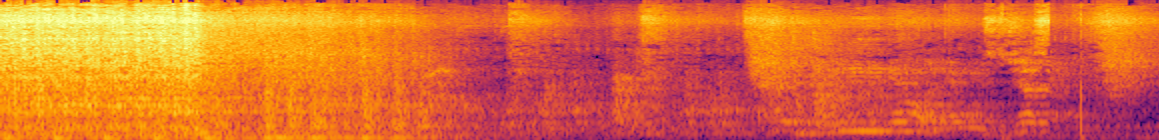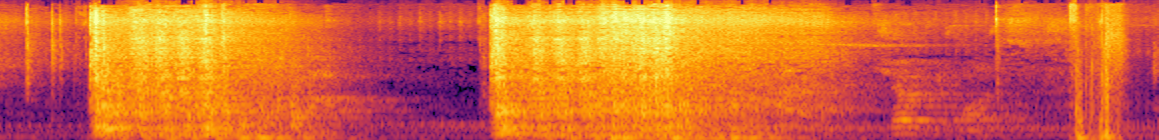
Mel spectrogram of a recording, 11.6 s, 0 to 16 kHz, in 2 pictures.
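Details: 1988 Tennant 255 Series 2, crank no start: repeated bursts of fast starter cranking, about 2.5 turns per second, never catching; fuel pump sounds quiet, owner suspects it may need fuel.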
